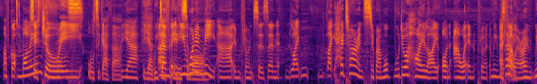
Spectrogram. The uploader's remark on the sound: On this bonus episode we are live from Brocco on the park!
